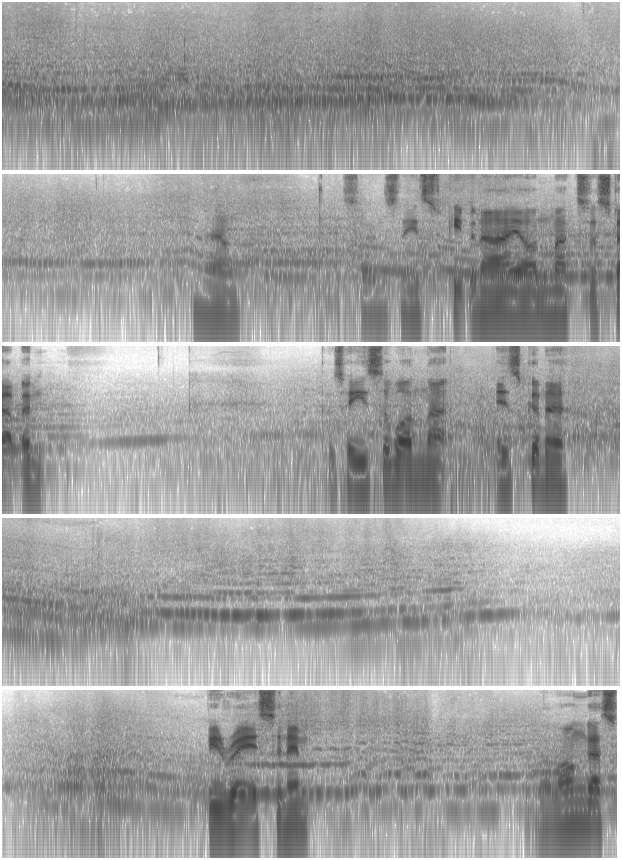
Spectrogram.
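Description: A racing car engine screams past, its pitch rising and falling as it changes gear.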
